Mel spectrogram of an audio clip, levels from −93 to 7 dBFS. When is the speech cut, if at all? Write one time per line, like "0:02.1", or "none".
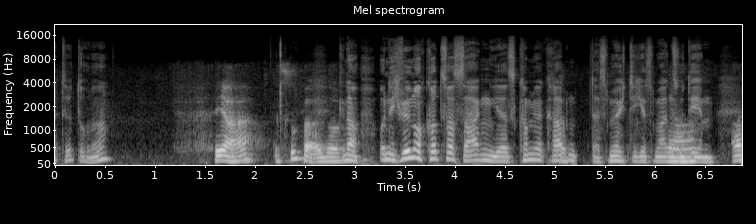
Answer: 0:05.2

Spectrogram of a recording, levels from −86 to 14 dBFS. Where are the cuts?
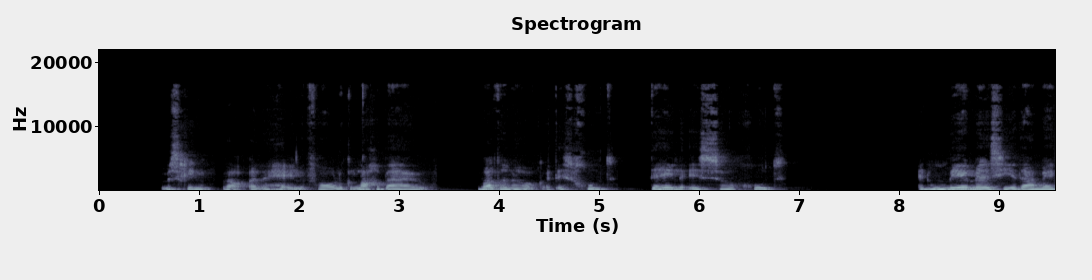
none

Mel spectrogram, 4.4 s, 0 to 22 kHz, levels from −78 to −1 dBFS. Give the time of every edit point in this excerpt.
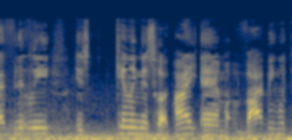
0:01.1
0:02.5

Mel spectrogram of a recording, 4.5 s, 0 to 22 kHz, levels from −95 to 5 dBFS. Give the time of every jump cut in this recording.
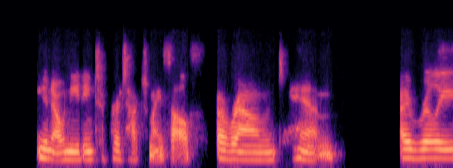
none

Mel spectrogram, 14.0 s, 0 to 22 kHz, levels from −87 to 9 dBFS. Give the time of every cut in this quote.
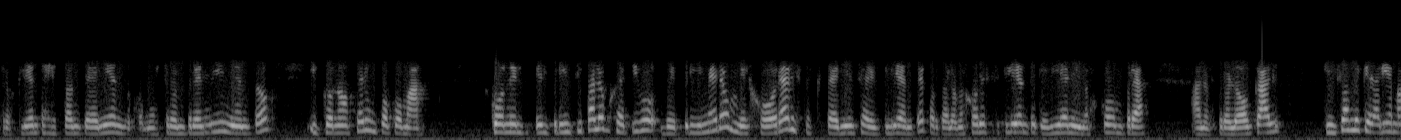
none

